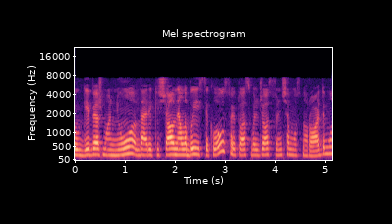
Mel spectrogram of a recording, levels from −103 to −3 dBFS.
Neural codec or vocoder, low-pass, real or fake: none; 7.2 kHz; real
